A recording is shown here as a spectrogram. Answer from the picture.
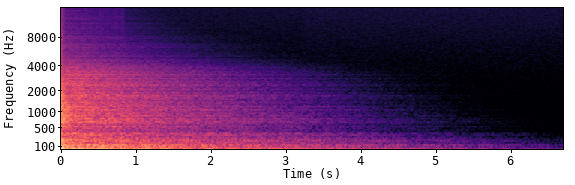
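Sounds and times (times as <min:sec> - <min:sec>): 
explosions: 0:00.0 - 0:04.1
impact hits: 0:00.0 - 0:04.3.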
